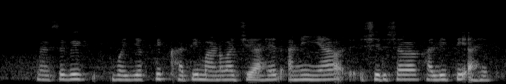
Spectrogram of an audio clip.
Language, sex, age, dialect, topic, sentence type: Marathi, female, 31-35, Varhadi, banking, statement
